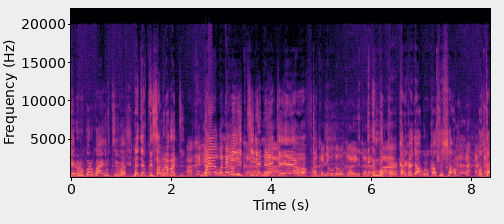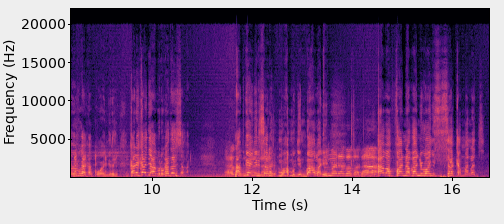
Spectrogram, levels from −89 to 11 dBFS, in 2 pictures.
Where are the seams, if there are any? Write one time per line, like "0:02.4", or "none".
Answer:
0:01.2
